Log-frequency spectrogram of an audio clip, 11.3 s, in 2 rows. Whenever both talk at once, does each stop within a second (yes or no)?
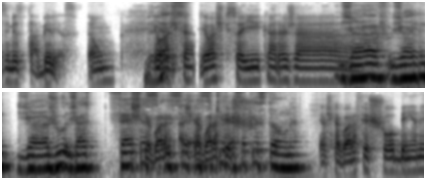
no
